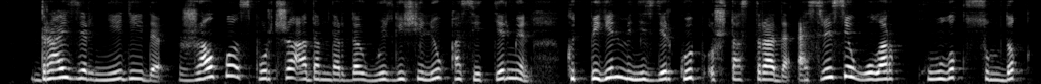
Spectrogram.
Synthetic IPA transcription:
d̪rajzʲe̞ɾne̞d̪e̞jd̪ɪʒɑlˠpəspo̞rt̪ʃɑɑd̪ɑmd̪ɑɾd̪ɑwɵzɡʲe̞ʃe̞le̞wqʰɑsije̞t̪ːe̞ɾme̞ŋ | kʲʰʏt̪̚pe̞ɡʲe̞nmɪnezd̪e̞ɾkʲʰɵpʊʃt̪ɑst̪əɾɑd̪əʔæsɪɾe̞se̞wo̞lˠɑɾqʰulˠəqsʊmd̪əq̚

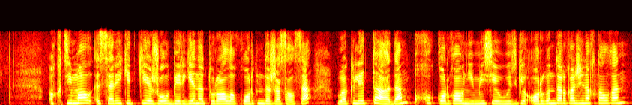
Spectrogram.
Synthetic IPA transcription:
əqt̪ijmɑlˠɪsæɾe̞kʲe̞t̪̚kʲe̞ʒo̞lˠbe̞ɾɡʲe̞nɪt̪ʰuɾɑlˠəqʰo̞ɾt̪ənd̪əʒɑsɑlˠsɑ | wækʲɪle̞t̪ːɪɑd̪ɑmqʰʊ̥qəqʰːo̞ɾʁɑwne̞me̞se̞wɵzɡʲeʔo̞rɡand̪ɑɾʁɑʒijnɑqt̪ɑlˠʁɑn

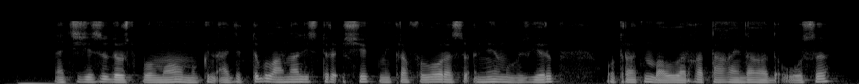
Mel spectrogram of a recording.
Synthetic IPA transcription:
nʔæt̪ijʒe̞s̬ɪd̪ʊɾəsbo̞lˠmɑwəmʏmkʲɪnʔæd̪e̞t̪ːɪbʊlˠanalʲˠijzt̪ʰʏɾɪʃe̞k̚mʲijkro̞flˠoɾasəʔʏ̰ne̞mwɵzɡʲe̞ɾɪp | wo̞̰t̪əɾɑt̪ənbɑlˠɑlˠɑɾʁɑt̪ʰɑʁɑjənd̪ɑlˠɑd̪ə̰wo̞sə

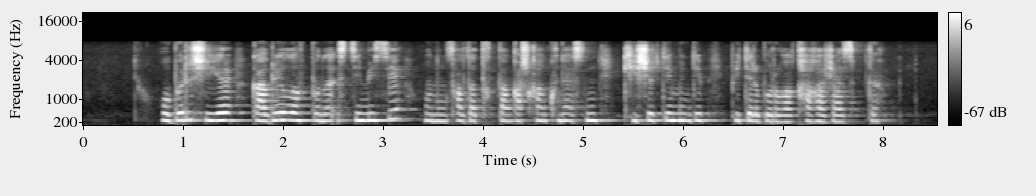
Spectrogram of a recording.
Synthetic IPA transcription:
wobɪɾɪʃe̞ɡʲe̞ɾɡ̥avɾielˠo̞fbʊnəʔɪst̪e̞me̞s̬e̞wo̞nəɴsɑlˠd̪ɑt̪ːə̥q̚t̪ɑɴqʰɑʃqɑŋkʲʰʏnæsɪŋkʲʰe̞ʃɪɾt̪e̞mɪnd̪e̞ppʰʲːe̞t̪e̞rburɡʁɑqʰɑʁɑzʒɑzəp̚t̪ə

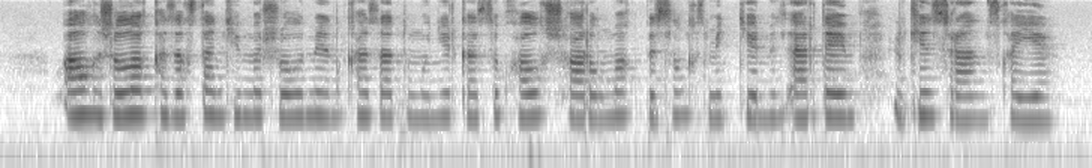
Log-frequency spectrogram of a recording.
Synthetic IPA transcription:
ɑlˠʒəlˠəqʰɑzɑqst̪ɑnt̪ʰe̞mɪɾʒo̞lˠəme̞ɴqʰɑzɑt̪ənmwɵnʲeɾkʰɑsɪpχɑlˠəqʃəʁɑɾəlˠmɑq̚bɪzd̪ɪɴqʰəzme̞t̪ːe̞ɾɪmɪzæɾd̪ɑjəm | ʏlkʲe̞nsʊɾɑnəɴəz̥qʰɑje

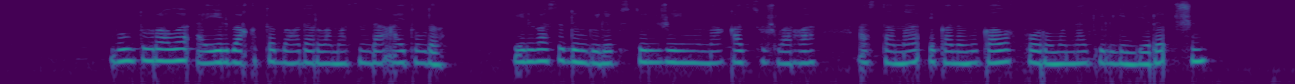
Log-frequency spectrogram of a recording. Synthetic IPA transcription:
bʊlˠt̪ʰuɾɑlˠəʔæje̞lbɑqət̪əbɑʁd̪ɑɾlˠɑmɑsənd̪ɑʔɑjt̪əlˠd̪ə | je̞lbɑsəd̪ɵŋɡʲe̞le̞kʲʏ̥st̪e̞lʒəjənənɑqʰɑt̪ə̥suʃəlˠɑɾʁɑ | ɑ̰st̪ɑnɑʔe̞ko̞no̞mijkɑlˠəqfo̞ɾumənɑkʲʰe̞lɡʲe̞nd̪e̞ɾɪʔʏʃɪn

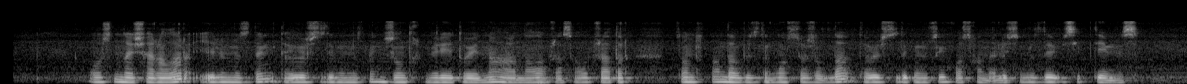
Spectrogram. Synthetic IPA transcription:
wo̞sənd̪ɑjʃɑɾɑlˠɑɾḛlɪmɪzd̪ɪŋt̪ʰæwe̞lsɪzd̪ɪɡʲɪmɪzd̪ɪŋʒəlˠd̪əqmeɾe̞jt̪ʰo̞jənɑːɾnɑlˠɑpʒ̥ɑsɑlˠəpʒɑt̪əɾ | so̞nd̪ə̥q̚t̪ɑnd̪ɑbɪzd̪ɪŋwo̞səʒəlˠd̪ɑt̪ʰæwe̞lsɪzd̪ɪɡʲɪmɪzɡʲe̞qʰo̞sqɑnʏ̰lɪsɪmɪzd̪e̞pese̞pt̪e̞jmɪz

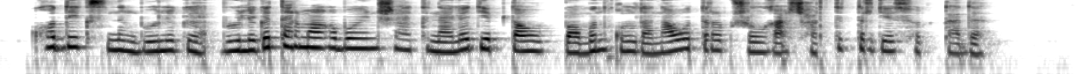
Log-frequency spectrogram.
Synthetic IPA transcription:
kʰo̞d̪e̞ksɪnɪŋbɵlɪɡʲɪbɵlɪɡʲɪt̪ʰɑɾmɑʁəbo̞jənʃɑkʲʰɪnælɪd̪e̞p̚t̪ʰɑwəp̚b̥ɑbəɴqʰo̞lˠd̪ɑnɑwo̞t̪əɾəpʒ̥əlˠʁɑʃɑɾt̪ːət̪ʰʏɾd̪e̞so̞t̪ːɑd̪ə

